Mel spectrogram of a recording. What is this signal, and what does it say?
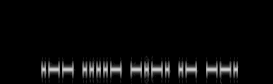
Morse code, heard as a keyed tone, about 34 wpm, 700 Hz. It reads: W4CAG
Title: USA Call Signs - 5 Characters - Repeated 2x - 35wpm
